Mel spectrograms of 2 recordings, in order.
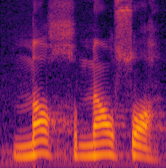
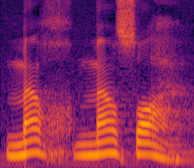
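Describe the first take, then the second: First: Slow Mokhmosah with a heavy, thick m; thick mim, wrong. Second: Slow Mokhmosah with a light, thin m; thin mim, correct. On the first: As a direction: darken the m of Mokhmosah, the mistake. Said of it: "Ini salah". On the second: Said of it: "Yang benar tetap tipis". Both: Shown as a demonstration.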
